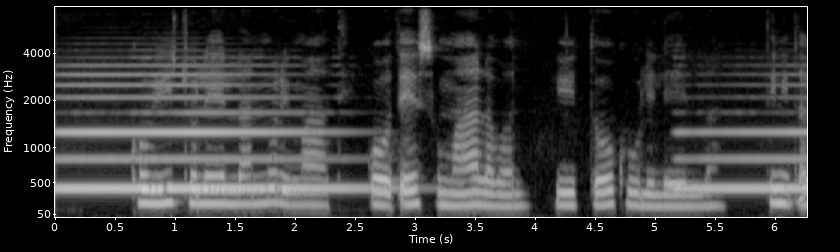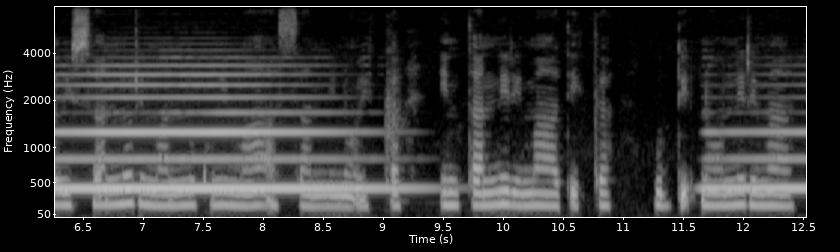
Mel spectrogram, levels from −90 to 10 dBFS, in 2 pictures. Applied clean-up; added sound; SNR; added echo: none; Wind instrument, woodwind instrument; -3 dB; none.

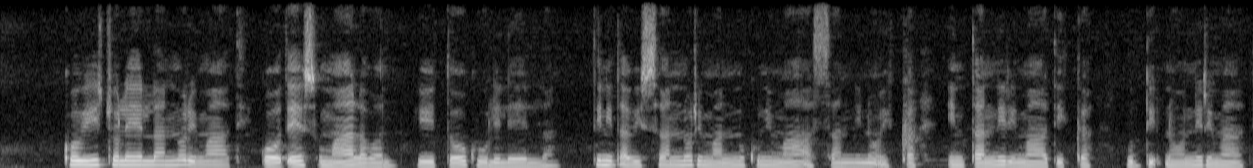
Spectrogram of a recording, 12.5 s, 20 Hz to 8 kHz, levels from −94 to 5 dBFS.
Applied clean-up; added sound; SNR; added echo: none; none; none; none.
